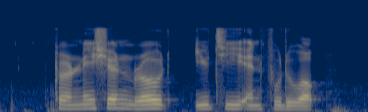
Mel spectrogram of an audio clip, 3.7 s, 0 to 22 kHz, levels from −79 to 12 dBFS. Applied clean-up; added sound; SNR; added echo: none; none; none; none.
